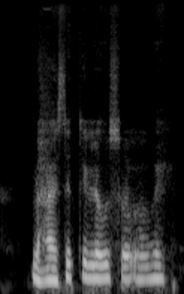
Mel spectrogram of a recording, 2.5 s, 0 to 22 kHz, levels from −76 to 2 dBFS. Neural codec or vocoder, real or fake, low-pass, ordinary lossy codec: codec, 44.1 kHz, 2.6 kbps, DAC; fake; none; none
